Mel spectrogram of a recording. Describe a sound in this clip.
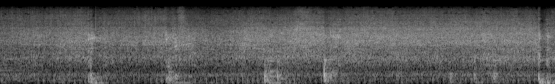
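Meat sizzles loudly in a hot wok.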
